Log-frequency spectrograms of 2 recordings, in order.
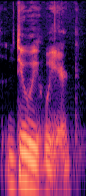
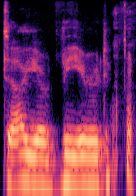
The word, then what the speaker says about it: Dooyeweerd: And so 1894 to 1977 is when I think you pronounce it like Dooyeweerd. The W is pronounced as a V, I think, in German.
